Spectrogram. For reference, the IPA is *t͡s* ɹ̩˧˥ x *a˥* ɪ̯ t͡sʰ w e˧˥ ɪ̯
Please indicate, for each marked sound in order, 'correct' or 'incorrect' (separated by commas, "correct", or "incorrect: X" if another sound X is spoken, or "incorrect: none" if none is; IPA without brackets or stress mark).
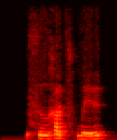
incorrect: s, incorrect: a˧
